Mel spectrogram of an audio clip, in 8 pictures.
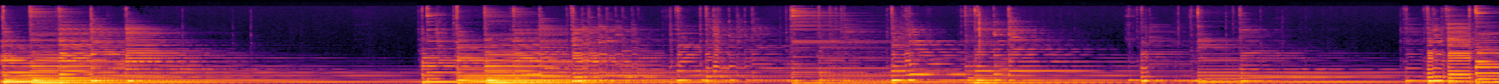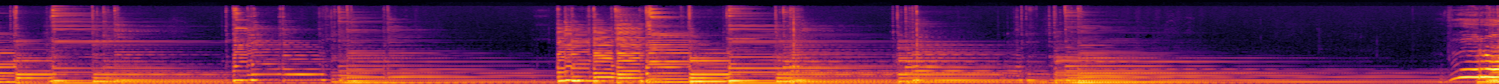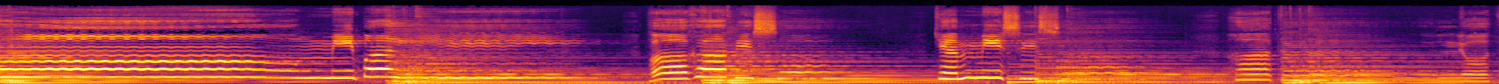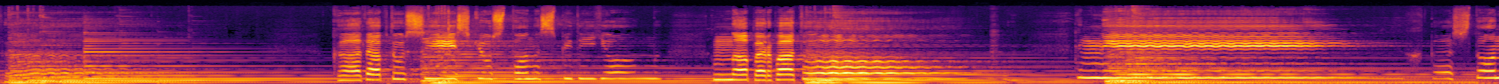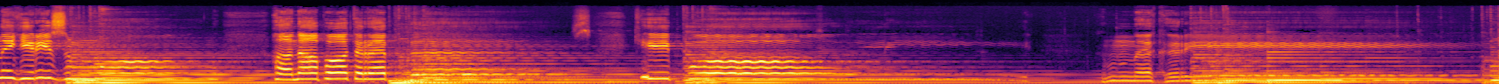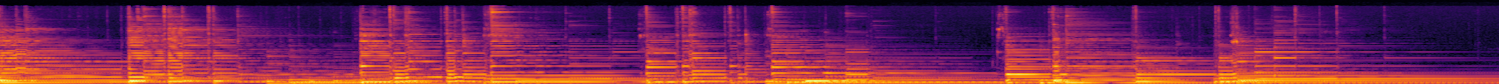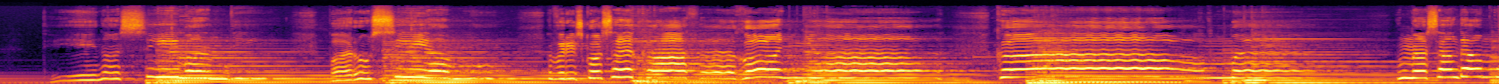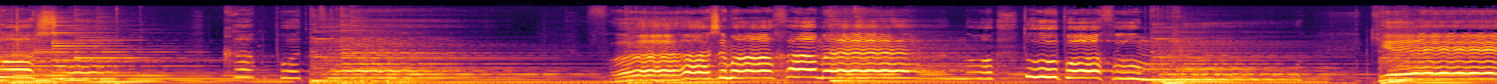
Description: Ακούστε όλη τη συνέντευξη στο ηχητικό της ανάρτησης Η ΦΩΝΗ ΤΗΣ ΕΛΛΑΔΑΣ Κουβεντες Μακρινες ΟΜΟΓΕΝΕΙΑ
